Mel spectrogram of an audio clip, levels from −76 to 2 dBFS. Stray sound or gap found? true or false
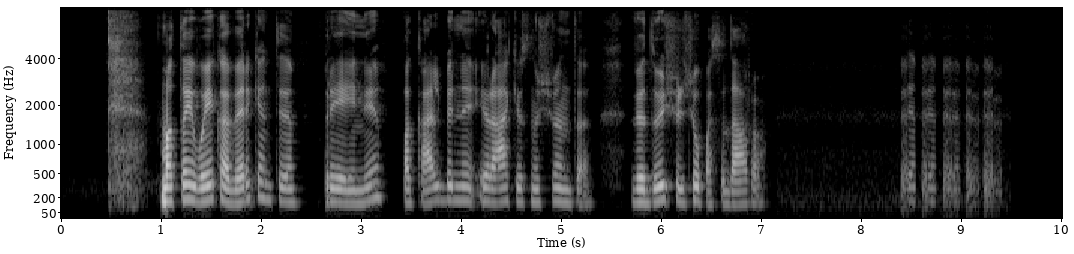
true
